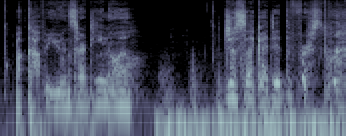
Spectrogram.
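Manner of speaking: acted menacing whisper. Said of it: "she just whispers in his ear".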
